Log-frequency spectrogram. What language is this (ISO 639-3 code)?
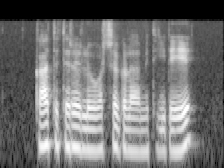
kan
